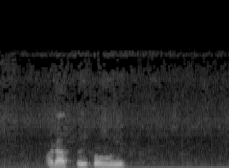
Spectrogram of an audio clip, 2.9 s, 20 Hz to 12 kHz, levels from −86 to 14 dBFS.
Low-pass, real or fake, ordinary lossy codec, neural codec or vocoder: 10.8 kHz; real; MP3, 32 kbps; none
